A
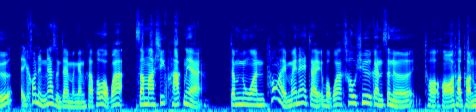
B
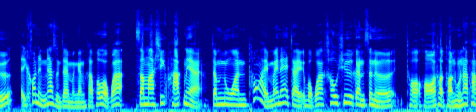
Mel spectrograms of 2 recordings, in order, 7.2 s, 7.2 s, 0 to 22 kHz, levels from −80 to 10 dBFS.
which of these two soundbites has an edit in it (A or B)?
B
